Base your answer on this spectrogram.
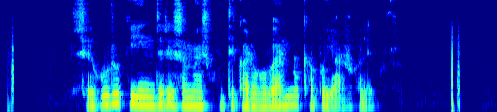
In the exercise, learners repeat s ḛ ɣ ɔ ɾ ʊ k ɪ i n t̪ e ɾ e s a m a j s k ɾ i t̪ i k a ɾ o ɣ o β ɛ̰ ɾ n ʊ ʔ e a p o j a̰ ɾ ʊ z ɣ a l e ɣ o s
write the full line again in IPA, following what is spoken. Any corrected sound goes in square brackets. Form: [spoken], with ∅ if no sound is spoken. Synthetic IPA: s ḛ ɣ [u] ɾ ʊ k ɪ i n t̪ e ɾ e s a m a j s k ɾ i t̪ i k a ɾ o ɣ o β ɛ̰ ɾ n ʊ [k] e a p o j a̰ ɾ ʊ z ɣ a l e ɣ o s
